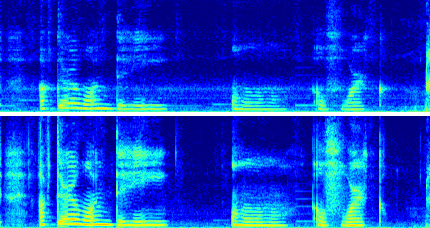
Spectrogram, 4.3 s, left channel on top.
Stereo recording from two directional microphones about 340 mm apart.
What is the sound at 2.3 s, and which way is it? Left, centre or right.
Speech, right.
